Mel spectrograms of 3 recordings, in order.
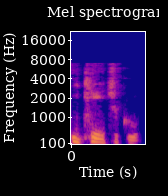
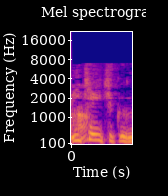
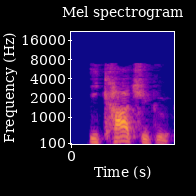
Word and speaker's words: Ikechukwu: Like he said, so my middle name is Ikechukwu, right? So Ikechukwu means strength of God. He pronounced it Ikachukwu.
